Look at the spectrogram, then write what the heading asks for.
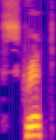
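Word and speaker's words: scrypt: litecoin however uses the script algorithm originally named as s crypt but pronounced as script this algorithm incorporates the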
